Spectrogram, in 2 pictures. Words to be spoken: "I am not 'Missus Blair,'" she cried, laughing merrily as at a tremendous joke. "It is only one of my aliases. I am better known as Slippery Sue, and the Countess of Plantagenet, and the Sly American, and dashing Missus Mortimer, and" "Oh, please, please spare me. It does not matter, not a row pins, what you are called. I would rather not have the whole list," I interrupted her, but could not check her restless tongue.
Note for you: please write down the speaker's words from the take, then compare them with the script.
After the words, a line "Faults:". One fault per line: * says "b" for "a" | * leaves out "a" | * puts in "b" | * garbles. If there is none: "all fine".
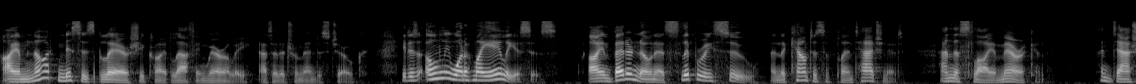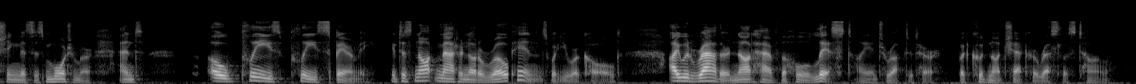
"I am not 'Missus Blair,'" she cried, laughing merrily as at a tremendous joke. "It is only one of my aliases. I am better known as Slippery Sue, and the Countess of Plantagenet, and the Sly American, and dashing Missus Mortimer, and" "Oh, please, please spare me. It does not matter, not a row pins, what you are called. I would rather not have the whole list," I interrupted her, but could not check her restless tongue.
Faults:
all fine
